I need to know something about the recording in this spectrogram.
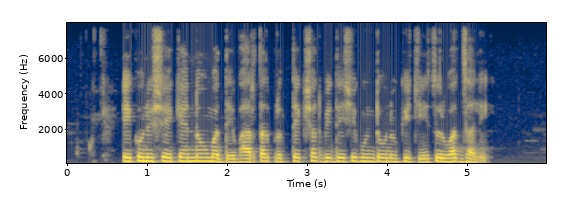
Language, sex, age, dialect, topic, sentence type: Marathi, female, 18-24, Southern Konkan, banking, statement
